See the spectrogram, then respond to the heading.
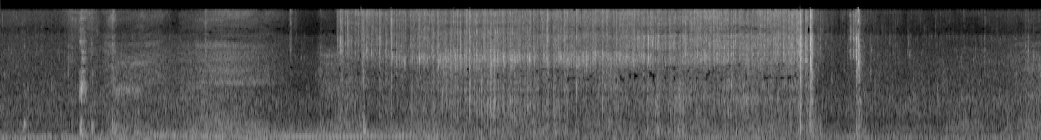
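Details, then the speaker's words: Low-pressure hydro turbine penstock: rushing water hiss broken by sharp thuds and a double bang when the valve is shut off too quickly, causing water hammer. "here's a quick example of what happens when you shut off the valve too quick it causes a water hammer effect"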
